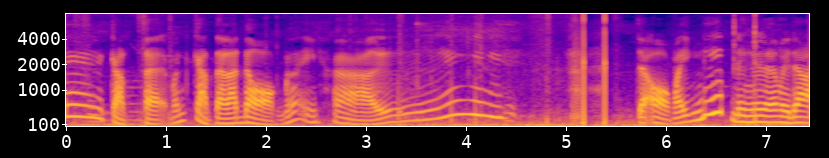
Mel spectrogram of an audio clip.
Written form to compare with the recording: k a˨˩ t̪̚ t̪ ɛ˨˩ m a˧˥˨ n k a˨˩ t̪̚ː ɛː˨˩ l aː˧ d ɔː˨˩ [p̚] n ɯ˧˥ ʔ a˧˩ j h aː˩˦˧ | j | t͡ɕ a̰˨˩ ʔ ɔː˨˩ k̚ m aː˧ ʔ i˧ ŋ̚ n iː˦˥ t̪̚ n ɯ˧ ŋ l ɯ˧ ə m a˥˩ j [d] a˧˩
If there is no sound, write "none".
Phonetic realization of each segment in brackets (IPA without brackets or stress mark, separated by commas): k̚, d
